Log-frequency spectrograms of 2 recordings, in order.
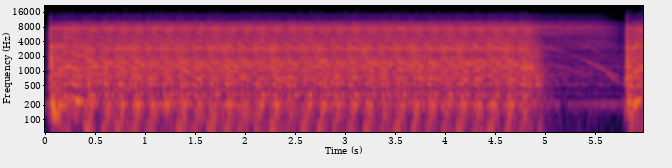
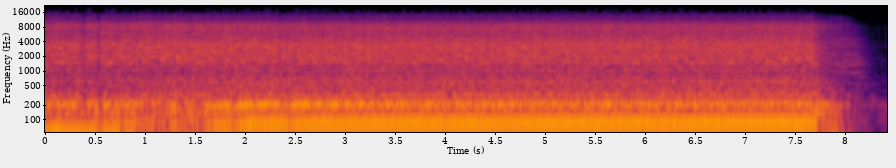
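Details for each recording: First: Remanufactured 4.0 engine just installed in a Jeep Cherokee XJ, dry-cranked with the coil pack unplugged to build oil pressure, fast even starter churn with no firing; cranking normally, exhaust not yet bolted up. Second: Jeep Cherokee XJ 4.0 straight-six after swap to a remanufactured engine: steady idle with a sharp ticking puff on each exhaust pulse, still a bad exhaust manifold leak; owner then tightens the exhaust bolts further.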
